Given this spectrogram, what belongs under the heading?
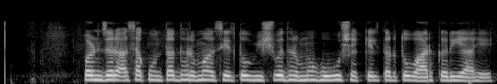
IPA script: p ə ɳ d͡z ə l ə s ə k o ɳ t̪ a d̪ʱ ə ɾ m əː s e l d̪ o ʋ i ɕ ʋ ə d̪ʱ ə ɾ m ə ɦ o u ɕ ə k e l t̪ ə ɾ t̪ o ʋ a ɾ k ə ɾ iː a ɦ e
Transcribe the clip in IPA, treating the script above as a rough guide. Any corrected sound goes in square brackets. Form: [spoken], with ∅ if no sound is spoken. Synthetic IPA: p ə ɳ d͡z ə [ɾ] ə s [a] k o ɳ t̪ a d̪ʱ ə ɾ m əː s e l [t̪] o ʋ i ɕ ʋ ə d̪ʱ ə ɾ m ə ɦ o u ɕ ə k e l t̪ ə ɾ t̪ o ʋ a ɾ k ə ɾ iː a ɦ e

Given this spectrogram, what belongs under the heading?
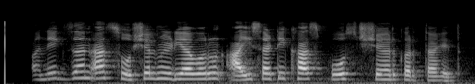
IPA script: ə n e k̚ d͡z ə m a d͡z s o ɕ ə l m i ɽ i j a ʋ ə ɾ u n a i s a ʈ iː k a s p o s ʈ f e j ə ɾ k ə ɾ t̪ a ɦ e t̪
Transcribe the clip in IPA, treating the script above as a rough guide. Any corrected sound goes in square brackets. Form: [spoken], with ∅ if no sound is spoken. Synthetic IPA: ə n e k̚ d͡z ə [n] a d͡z s o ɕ ə l m i ɽ i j a ʋ ə ɾ [uː] n a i s a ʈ iː [kʰ] a s p o s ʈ [ɕ] e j ə ɾ k ə ɾ t̪ a ɦ e t̪

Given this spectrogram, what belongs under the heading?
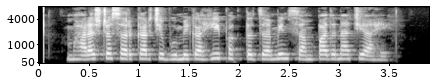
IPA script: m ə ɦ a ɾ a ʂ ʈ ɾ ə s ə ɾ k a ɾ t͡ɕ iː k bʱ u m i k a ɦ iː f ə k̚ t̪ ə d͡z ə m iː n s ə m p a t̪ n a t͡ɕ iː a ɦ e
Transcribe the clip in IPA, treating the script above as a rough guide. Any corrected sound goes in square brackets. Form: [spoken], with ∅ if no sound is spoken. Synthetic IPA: m ə ɦ a ɾ a ʂ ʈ ɾ ə s ə ɾ k a ɾ t͡ɕ iː [∅] bʱ u m i k a ɦ iː f ə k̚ t̪ ə d͡z ə m iː n s ə m p a [d̪] n a t͡ɕ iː a ɦ e

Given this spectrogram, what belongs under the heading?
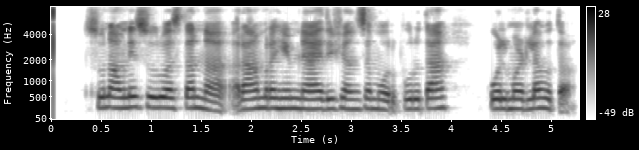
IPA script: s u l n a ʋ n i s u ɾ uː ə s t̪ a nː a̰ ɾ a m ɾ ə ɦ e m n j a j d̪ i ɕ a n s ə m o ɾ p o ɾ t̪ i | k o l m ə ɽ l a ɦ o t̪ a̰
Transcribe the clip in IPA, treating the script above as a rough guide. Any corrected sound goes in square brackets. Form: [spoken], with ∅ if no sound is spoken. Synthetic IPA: s u [∅] n a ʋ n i s u ɾ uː ə s t̪ a nː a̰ ɾ a m ɾ ə ɦ [i] m n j a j d̪ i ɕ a n s ə m o ɾ p [u] ɾ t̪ [a] | k o l m ə ɽ l a ɦ o t̪ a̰

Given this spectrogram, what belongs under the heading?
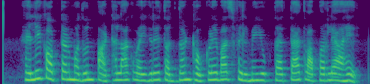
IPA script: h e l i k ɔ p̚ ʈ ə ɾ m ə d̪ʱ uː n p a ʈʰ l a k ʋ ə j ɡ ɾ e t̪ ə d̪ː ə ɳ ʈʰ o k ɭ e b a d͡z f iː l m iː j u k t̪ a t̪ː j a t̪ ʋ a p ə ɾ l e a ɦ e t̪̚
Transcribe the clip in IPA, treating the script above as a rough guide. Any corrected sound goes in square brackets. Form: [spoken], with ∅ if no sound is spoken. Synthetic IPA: h e l i k ɔ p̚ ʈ ə ɾ m ə d̪ʱ uː n p a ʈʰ l a k ʋ ə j ɡ ɾ e t̪ ə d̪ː ə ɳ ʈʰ o k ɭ e b a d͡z f [i] l m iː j u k t̪ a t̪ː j a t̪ ʋ a p ə ɾ l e a ɦ e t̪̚

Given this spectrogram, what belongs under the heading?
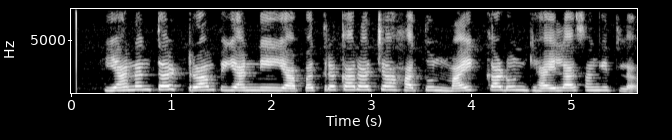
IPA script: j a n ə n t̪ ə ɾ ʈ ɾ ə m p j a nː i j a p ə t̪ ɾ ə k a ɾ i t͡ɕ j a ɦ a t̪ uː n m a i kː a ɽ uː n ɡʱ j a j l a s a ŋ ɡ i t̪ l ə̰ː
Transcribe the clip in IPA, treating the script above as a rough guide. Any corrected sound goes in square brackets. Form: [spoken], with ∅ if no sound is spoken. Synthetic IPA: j a n ə n t̪ ə ɾ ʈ ɾ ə m p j a nː [iː] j a p ə t̪ ɾ ə k a ɾ [a] t͡ɕ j a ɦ a t̪ uː n m a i kː a ɽ uː n ɡʱ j a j l a s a ŋ ɡ i t̪ l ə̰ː

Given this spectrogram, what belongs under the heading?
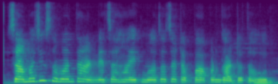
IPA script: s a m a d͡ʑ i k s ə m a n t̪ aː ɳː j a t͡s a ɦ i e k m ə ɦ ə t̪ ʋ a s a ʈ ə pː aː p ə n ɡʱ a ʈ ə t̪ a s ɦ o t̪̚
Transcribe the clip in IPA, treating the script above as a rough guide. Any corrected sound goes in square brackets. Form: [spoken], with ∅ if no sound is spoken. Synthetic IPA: s a m a d͡ʑ i k s ə m a n t̪ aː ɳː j a t͡s a ɦ [a] e k m ə ɦ ə t̪ ʋ a [t͡s] a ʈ ə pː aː p ə [ɳ] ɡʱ a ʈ ə t̪ a [∅] ɦ o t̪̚

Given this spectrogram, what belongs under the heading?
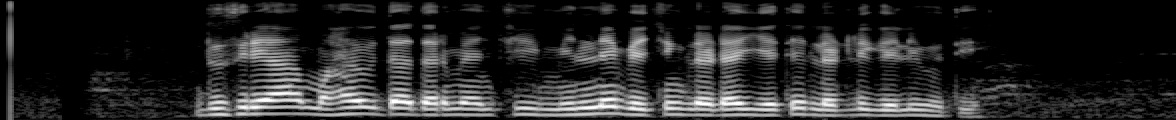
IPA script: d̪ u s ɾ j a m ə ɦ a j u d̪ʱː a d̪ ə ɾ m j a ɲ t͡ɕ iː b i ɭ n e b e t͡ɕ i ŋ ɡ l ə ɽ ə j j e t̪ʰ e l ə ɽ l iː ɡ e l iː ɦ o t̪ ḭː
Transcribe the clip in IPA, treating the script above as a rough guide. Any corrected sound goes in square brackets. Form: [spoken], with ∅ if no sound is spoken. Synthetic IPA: d̪ u s ɾ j a m ə ɦ a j u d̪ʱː a d̪ ə ɾ m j a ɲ t͡ɕ iː [m] i [l] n e b e t͡ɕ i ŋ ɡ l ə ɽ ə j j e t̪ʰ e l ə ɽ l iː ɡ e l iː ɦ o t̪ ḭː

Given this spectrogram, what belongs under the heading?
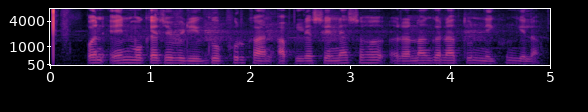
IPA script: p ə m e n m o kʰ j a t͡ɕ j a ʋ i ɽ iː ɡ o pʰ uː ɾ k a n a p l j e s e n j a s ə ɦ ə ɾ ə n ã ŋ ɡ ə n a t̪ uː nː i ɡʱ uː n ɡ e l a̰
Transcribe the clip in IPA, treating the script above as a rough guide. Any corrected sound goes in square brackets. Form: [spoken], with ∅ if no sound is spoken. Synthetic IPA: p ə [ɳ] e n m o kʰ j a t͡ɕ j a ʋ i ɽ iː ɡ o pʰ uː ɾ [kʰ] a n a p l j [a] s e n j a s ə ɦ ə ɾ ə n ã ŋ ɡ ə n a t̪ uː nː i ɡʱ uː n ɡ e l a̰

